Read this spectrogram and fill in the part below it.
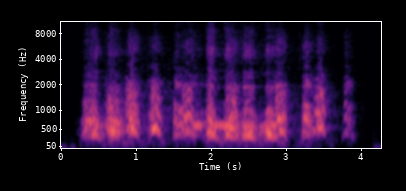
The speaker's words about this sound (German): Und wenn du vielleicht schon mal darauf geachtet hast, dann hast du vielleicht bemerkt, dass das Bellen ganz unterschiedlich klingen kann, je nachdem, wie ein Hund so drauf ist und was er uns sagen möchte.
